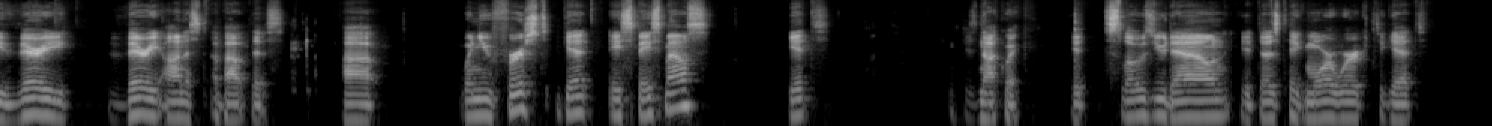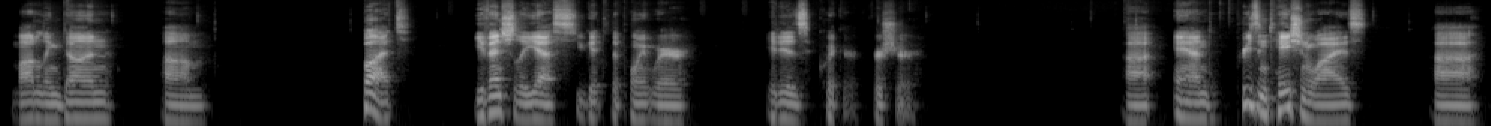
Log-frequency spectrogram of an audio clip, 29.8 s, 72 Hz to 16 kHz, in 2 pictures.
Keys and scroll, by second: 2.6 p, 8.0 super+z, 16.2 space, 29.2 m.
